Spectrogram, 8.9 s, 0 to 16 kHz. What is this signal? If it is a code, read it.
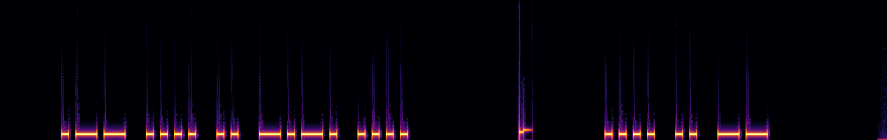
Morse code, heard as a keyed tone, about 17 wpm, 700 Hz. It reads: WHICH HIM
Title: Sentences from Top 100 Words - New Word Drill - 17wpm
